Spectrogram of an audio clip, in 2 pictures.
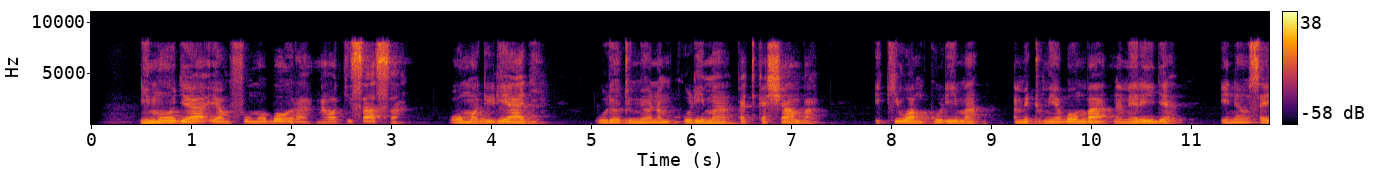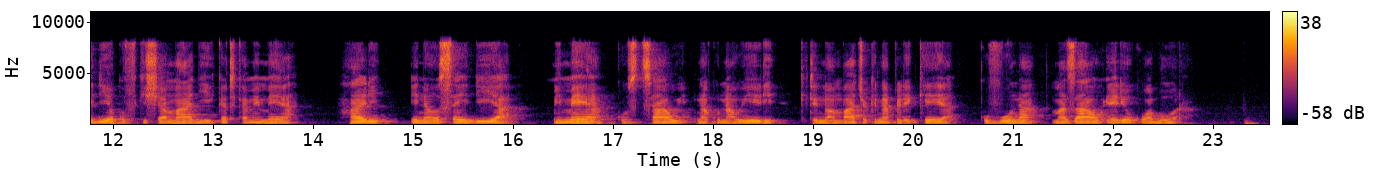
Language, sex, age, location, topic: Swahili, male, 25-35, Dar es Salaam, agriculture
